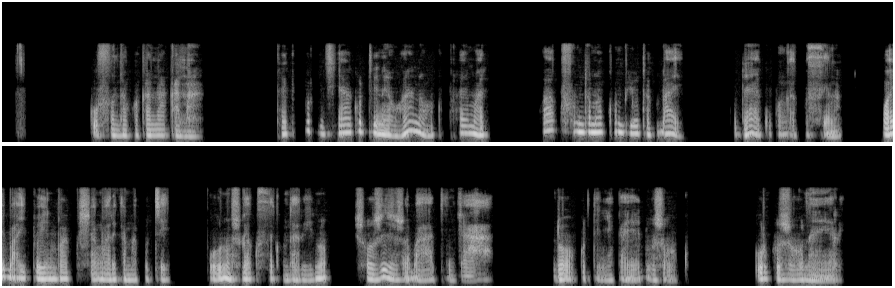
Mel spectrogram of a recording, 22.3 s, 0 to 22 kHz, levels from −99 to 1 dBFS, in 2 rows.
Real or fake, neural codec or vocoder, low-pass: real; none; 7.2 kHz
